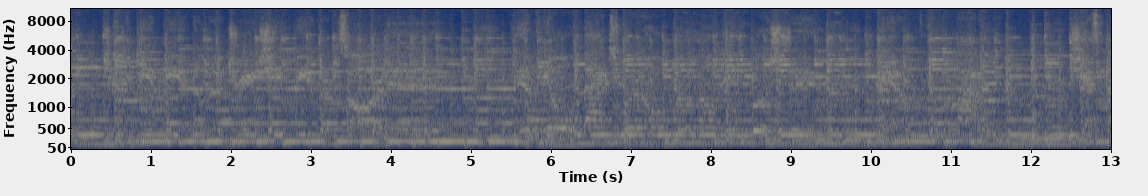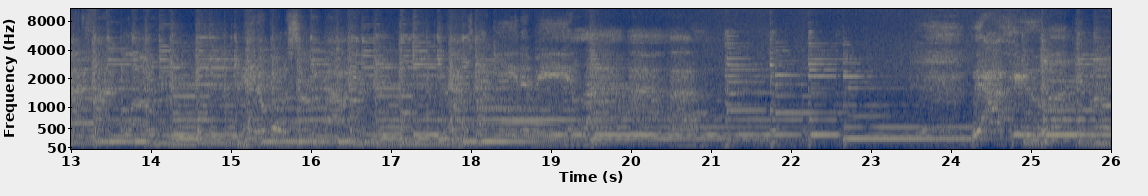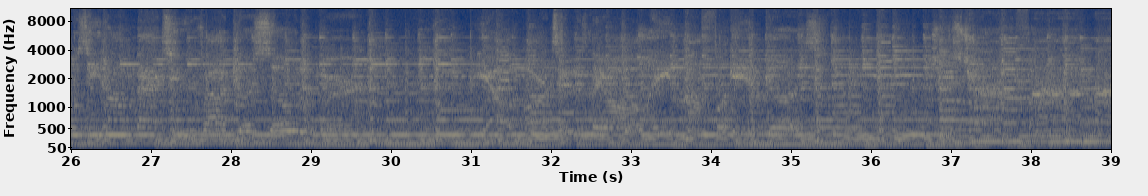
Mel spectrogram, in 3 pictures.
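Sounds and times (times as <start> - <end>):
guitar strumming and picking: 0.0 - 39.0.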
